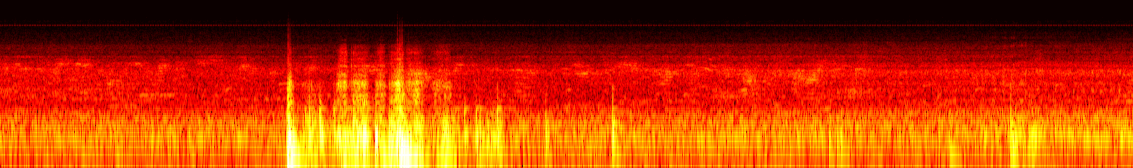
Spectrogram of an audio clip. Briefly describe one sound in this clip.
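Race cars roar around a dirt track in the distance.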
